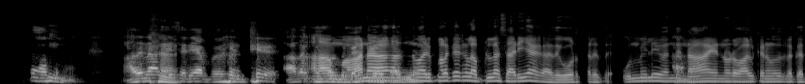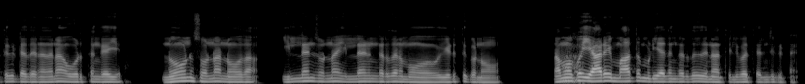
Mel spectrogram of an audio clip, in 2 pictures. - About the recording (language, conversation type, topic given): Tamil, podcast, திருமணத்தில் குடும்பத்தின் எதிர்பார்ப்புகள் எவ்வளவு பெரியதாக இருக்கின்றன?
- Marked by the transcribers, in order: laughing while speaking: "ஆமா, அதனாலே சரியா போய்ருன்டு அதக் கொண்டு வந்து கட்டி வைப்பாங்க"; chuckle; laughing while speaking: "ஆமா"; other noise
